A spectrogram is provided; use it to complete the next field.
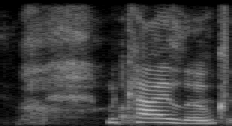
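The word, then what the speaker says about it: Mykhailiuk: How do you pronounce Svi's last name? McCullough. How you say Say it it? again. McCullough. Mikhailuk, but I mean, Mikhailuk.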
